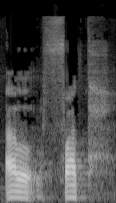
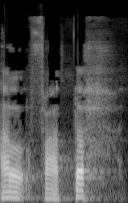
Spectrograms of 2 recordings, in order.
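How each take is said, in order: First: The word ends with a faint, soft h. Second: The word ends with an added 'ah' sound. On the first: The speaker calls it right. "Haknya lirih" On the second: The speaker calls it wrong. "Tidak boleh al-fatah"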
